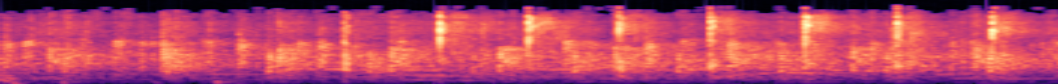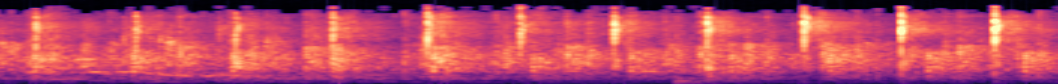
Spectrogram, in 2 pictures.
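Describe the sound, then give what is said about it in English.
An audience claps hands as unto the Lord, steadily for several seconds: a dense, continuous patter of many hands at moderate volume, with faint voices murmuring underneath. “Let's clap our hands as unto the Lord.”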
